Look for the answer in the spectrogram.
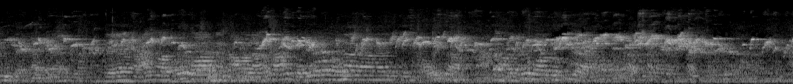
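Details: Wild-caught red-whiskered bulbul in forest plumage with a combative temperament: long stretch of rapid chirping and warbling, sharp high notes over steady twittering, some squawky accents and low background murmur throughout.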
